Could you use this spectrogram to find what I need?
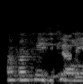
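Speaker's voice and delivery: usual speaking voice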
